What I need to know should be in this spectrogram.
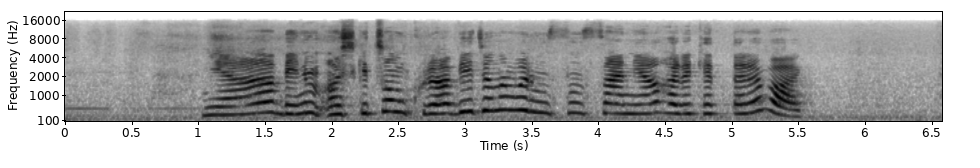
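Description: A young woman speaks playfully and with animation in a high, sing-song voice nearby.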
